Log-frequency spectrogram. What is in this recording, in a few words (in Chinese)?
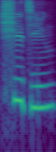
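"吃惊" Chinese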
